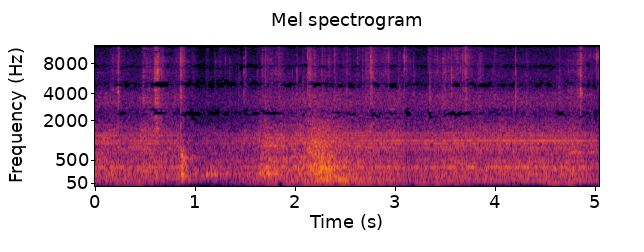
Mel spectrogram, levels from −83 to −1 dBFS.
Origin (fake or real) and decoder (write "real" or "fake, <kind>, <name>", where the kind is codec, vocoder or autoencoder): real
